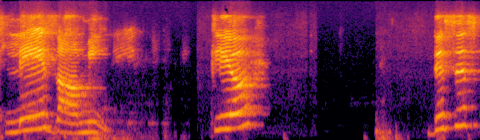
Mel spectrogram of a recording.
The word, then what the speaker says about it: Les Amis: So here in this case, we carry forward the sound of alphabet S along with the alphabet A. That is why we call it Les Amis.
